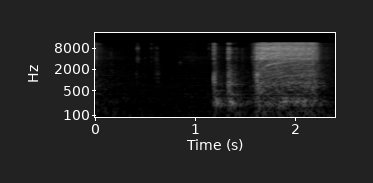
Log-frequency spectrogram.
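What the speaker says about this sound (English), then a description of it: "the locking screws are loosened" A power screwdriver loosens the locking screws on a Siemens BD2 125 A busbar tap-off unit, with a couple of brief light clicks and then one loud, close whirring burst lasting under a second.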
